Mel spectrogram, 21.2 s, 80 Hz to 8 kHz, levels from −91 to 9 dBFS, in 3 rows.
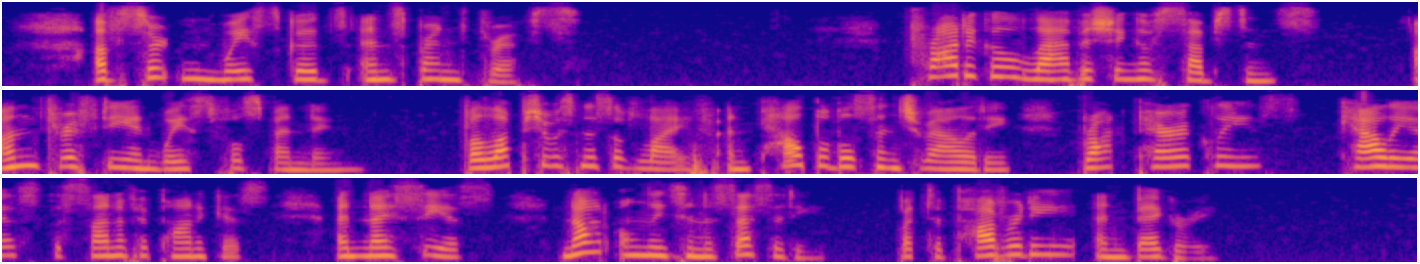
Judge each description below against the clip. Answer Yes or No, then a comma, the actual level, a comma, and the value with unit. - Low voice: No, very high, 250 Hz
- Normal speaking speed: No, slow, 105 wpm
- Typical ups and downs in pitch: Yes, average, 4.0 semitones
